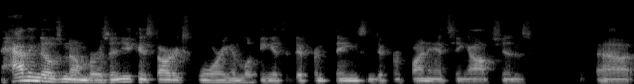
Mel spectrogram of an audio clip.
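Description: This man talks at a fairly quick pace in a very deep, low pitch, his intonation lively. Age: 50s. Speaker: pipe replacement company executive. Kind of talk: interview.

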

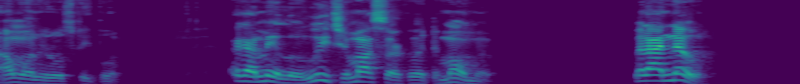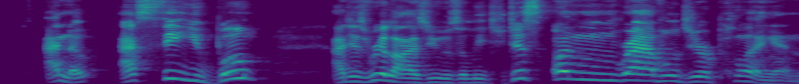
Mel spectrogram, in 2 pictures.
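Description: Speaking at a high pitch, a man makes big pitch swings and leaves long, frequent pauses. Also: moderate pace.

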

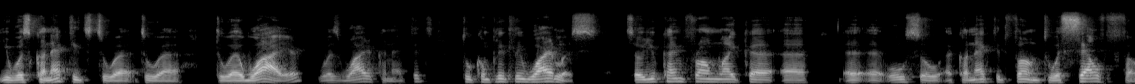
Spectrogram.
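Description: A man with a Portuguese accent against a quiet background. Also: medium pitch for a man, ordinary pitch variation, moderate pace. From Portugal. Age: 50s. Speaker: energy entrepreneur. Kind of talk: interview. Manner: halting.

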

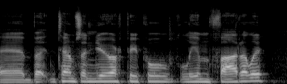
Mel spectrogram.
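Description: On a very clean recording with a silent background, a man with a Scottish accent talks at a fairly quick pace with fairly even intonation. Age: 20s. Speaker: stand-up comedian. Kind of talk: casual chat.

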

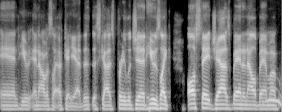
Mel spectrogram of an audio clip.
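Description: A man at a fairly quick pace, in monotone, flat intonation. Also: medium pitch for a man. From Columbus, Georgia. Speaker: band singer. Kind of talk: casual interview. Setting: video call.

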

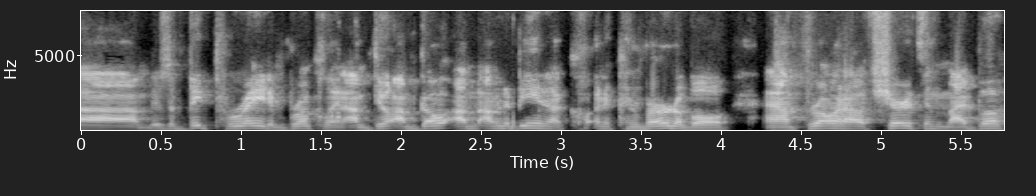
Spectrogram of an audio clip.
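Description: The background is quiet as a man talks at a very fast pace. His pitch is fairly high. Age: 30s. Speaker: youth motivational speaker. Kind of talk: interview.

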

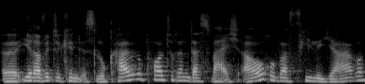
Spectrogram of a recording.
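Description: Her fairly low voice swings very widely in pitch as this woman speaks. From Germany, East Westphalia. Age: 50s. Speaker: crime novelist. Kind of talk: solo podcast answering listener questions. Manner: unscripted, spontaneous.

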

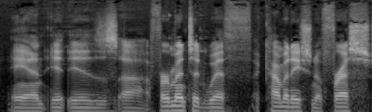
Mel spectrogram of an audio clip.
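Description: An ordinary speaking voice with fairly even intonation, on a very clean recording against a silent background. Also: man. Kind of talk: casual chat. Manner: relaxed, laid-back, chuckling.

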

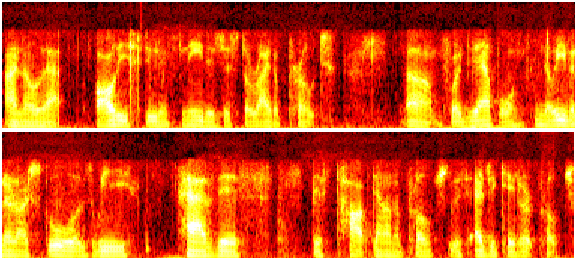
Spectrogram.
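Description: At a moderate pace, a man speaks in a flat monotone with long, frequent pauses. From Haiti, raised in US from age six. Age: 20s. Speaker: student leader, anti-bullying advocate. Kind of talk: interview. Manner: halting, many fillers.

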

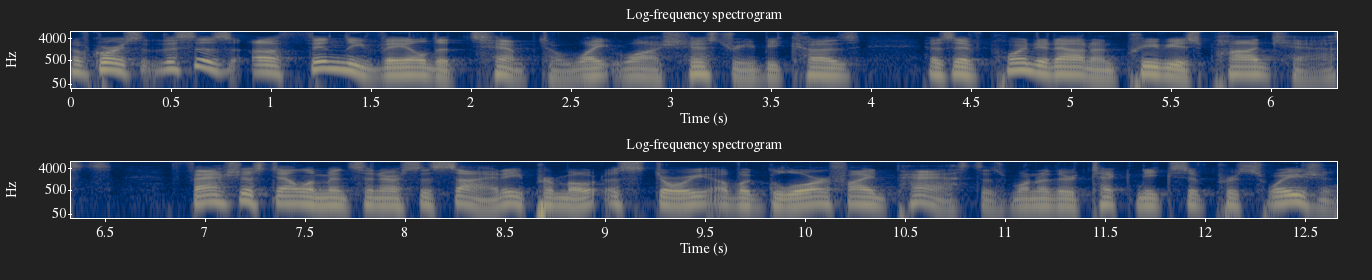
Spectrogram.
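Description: On a very clean recording with a silent background and a dry, close sound with no echo, a man of medium pitch talks at a fairly quick pace with lively intonation. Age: 60s. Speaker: podcast host. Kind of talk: scripted narration. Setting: home.

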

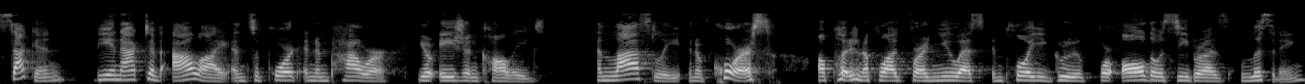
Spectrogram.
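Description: In a Canadian accent, a woman speaks fairly slowly. Her medium-pitched voice shows ordinary pitch variation. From Canada, Toronto. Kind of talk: interview.

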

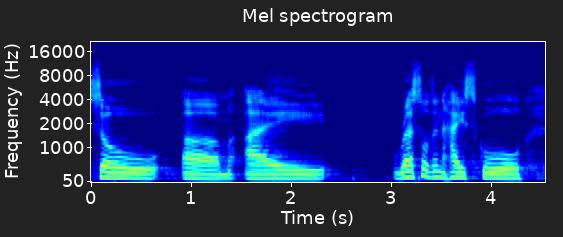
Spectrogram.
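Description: Recorded very cleanly over a silent background, a man speaks with fairly even intonation. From Puerto Rico, Guaynabo. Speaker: chef and YouTuber. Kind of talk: casual chat.

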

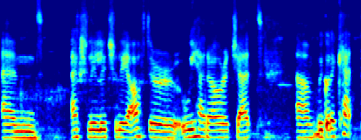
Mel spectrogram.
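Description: Against noticeable background noise, a woman with a very deep, low pitch speaks fairly slowly in a monotone, flat intonation at very even loudness. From Europe. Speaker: astrologer. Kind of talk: interview.

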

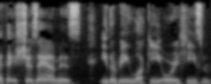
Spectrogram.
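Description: Speaking at a fairly slow pace, a man uses an ordinary speaking voice with ordinary pitch variation. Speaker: podcast co-host and e-fed commentator. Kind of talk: casual chat. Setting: online call. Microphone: unstable connection.

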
